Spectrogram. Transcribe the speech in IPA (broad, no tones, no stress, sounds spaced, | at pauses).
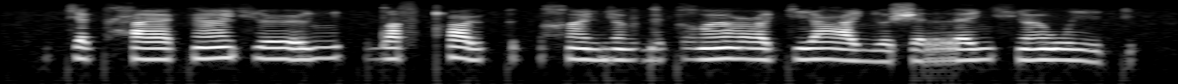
c ɛ k ħ æ k æ̃ ç ø ʎ | dˤ i s qʰ ʉ k | χ æ̃ ɟ œ̃ v ɡ ɛ k ʁ œ̃ ʕ œ c i ʕ æ ʎ ɵ ʃ ɛ r ɛ ʎ ç œ̃ w i k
